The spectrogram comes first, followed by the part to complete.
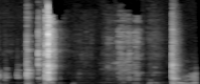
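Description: Plastic vegetable dicer being handled and fitted together: a quick run of clicks and knocks, the loudest about half a second in, then a faint rustle.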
